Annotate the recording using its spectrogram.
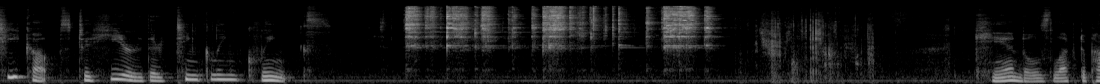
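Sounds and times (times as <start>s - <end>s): spoons clinking against teacups: 3.8s - 7.3s
book page turning: 7.4s - 9.7s.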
